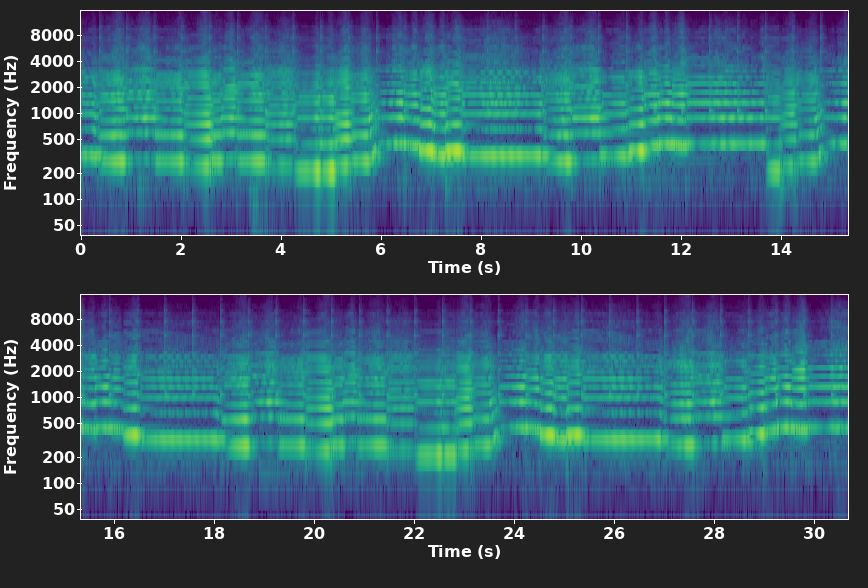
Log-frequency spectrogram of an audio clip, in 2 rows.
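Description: A cello played with the bow: a slow, smooth melody moving stepwise up and down, with audible slides between notes as the player shifts position about 6 and 14 seconds in.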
